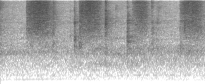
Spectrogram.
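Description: Hands rubbing in repeated strokes, about twice a second, a dry brushing sound.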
